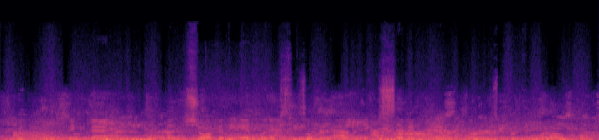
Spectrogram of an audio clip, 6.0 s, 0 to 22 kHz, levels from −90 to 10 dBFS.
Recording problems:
murmuring crowd; very loud; throughout; 4 dB above the speech
rain or running water; noticeable; until 3 s; 10 dB below the speech

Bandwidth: 18.5 kHz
